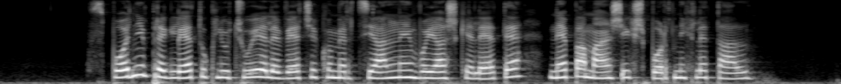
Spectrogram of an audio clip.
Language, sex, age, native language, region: Slovenian, female, 18-29, Slovenian, Coastal Karst region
